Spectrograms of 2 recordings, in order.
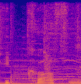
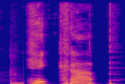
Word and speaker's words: hiccough: so the pronunciation is hiccough, right? Nice try buddy But The right pronunciation is “hiccough” —which goes from the “F” sound to a “P.”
